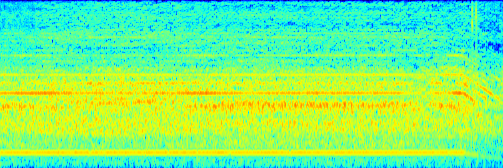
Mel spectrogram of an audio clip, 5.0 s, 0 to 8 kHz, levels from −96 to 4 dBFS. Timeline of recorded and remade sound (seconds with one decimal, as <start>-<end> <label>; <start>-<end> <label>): 0.0-5.0 recorded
